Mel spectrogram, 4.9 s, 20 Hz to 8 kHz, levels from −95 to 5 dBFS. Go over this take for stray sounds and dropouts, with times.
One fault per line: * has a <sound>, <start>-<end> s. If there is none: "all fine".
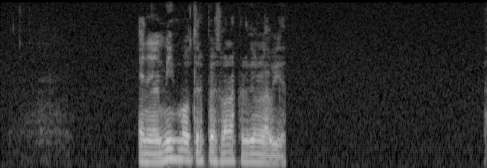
all fine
